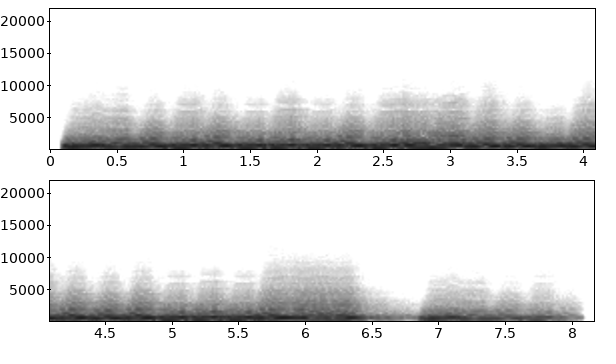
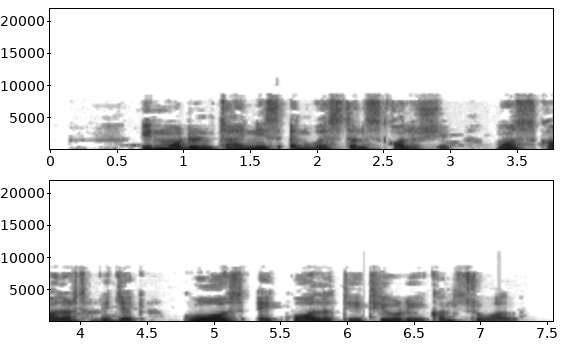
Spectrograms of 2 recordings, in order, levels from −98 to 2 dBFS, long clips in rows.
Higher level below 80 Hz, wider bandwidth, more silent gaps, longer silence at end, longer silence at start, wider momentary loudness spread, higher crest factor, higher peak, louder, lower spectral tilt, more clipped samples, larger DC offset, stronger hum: second, -78 dBFS vs -60 dBFS; second, 5.2 kHz vs 8.8 kHz; neither; about the same, 0.25 s vs 0.25 s; second, 0.1 s vs 0.7 s; about the same, 11 LU vs 10 LU; second, 10 dB vs 18 dB; second, -8 dBFS vs 0 dBFS; about the same, -19 LUFS vs -19 LUFS; about the same, -7 dB/octave vs -6 dB/octave; neither; neither; neither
